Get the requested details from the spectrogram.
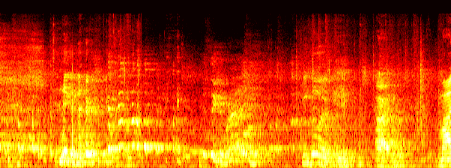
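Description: Several young men laugh and talk loudly in a group.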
